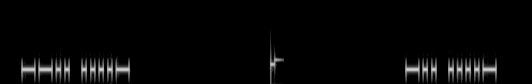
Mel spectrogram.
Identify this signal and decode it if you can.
Morse code, heard as a keyed tone, about 28 wpm, 700 Hz. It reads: Z4 D4
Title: Single-Letter Single-Number 28wpm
